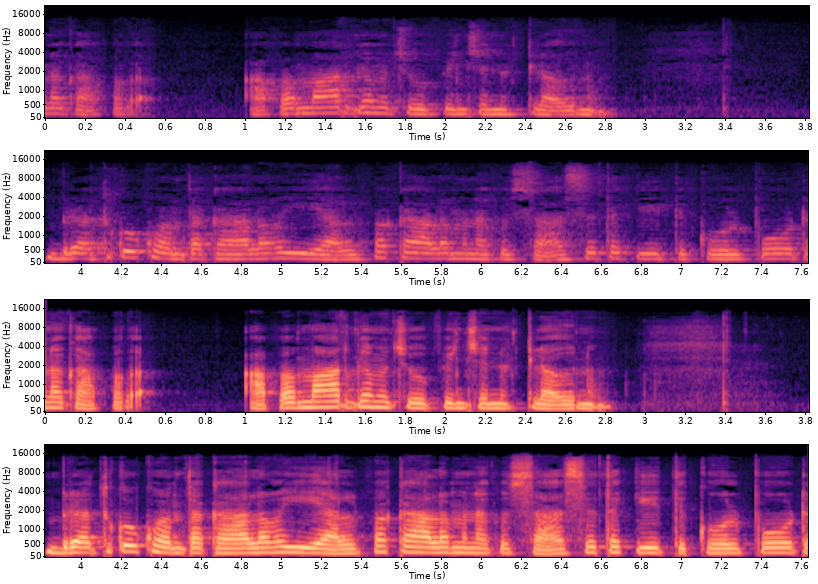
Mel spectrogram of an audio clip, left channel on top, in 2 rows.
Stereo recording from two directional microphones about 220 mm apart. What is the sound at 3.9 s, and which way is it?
Speech, 45° right (ahead or behind).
